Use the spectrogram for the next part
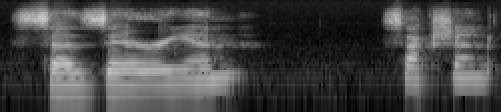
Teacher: cesarean with a Z sound in the middle.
